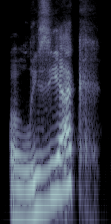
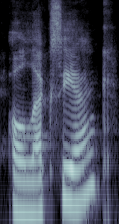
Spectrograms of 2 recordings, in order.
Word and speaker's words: Oleksiak: Jaden Schwartz gets his 26th from Olesiak. Oh man, and Otavainen. To put it Oleksiak.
